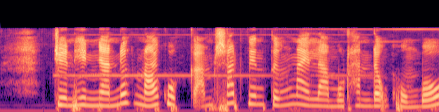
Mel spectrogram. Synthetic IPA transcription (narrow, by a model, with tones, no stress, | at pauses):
t͡ɕwi˨˩ənhï˨˩ŋ̟ɲaː˨˩nɨ˦˥ək̚nɔ˨˦jku˨˩əkkːaː˧˩msa˦˥jt̚vi˧ənt̪ɨ˨˦əŋna˨˩jlaː˨˩mo˨˩t̚ha˨˩ŋ̟ɗo̰˧˨wŋ͡mxʊ˧˩ŋ͡mɓo˨˦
